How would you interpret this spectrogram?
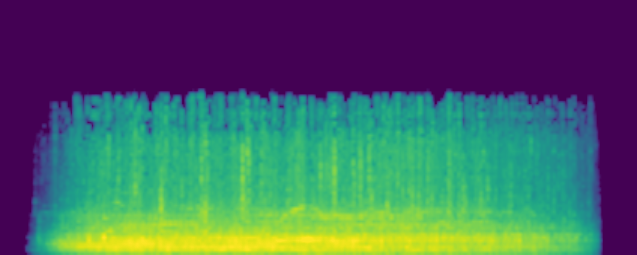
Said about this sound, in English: A torrent of applause and shouts of joy come from the ramparts.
